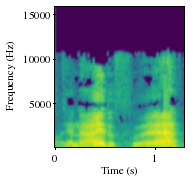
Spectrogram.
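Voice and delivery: mock Kyoto accent. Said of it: "バカにしてるやろ".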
